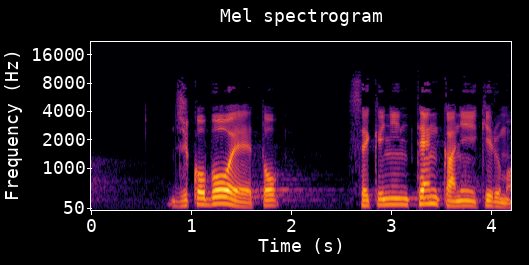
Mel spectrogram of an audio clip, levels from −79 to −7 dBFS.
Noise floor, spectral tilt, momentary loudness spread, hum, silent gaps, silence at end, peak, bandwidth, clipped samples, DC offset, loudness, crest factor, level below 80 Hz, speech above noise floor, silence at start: -62 dBFS; -6.5 dB/octave; 12 LU; none; none; 0 s; -4 dBFS; 9.4 kHz; under 0.1%; under 0.1%; -22 LUFS; 20 dB; -66 dBFS; 40 dB; 0.8 s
